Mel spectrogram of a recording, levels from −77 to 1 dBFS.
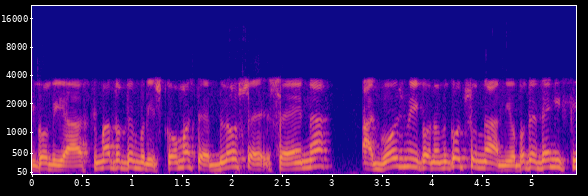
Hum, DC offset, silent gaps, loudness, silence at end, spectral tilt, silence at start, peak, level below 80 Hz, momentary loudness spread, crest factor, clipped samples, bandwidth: none; under 0.1%; none; -24 LUFS; 0 s; -8.5 dB/octave; 0 s; -10 dBFS; -60 dBFS; 3 LU; 14 dB; under 0.1%; 6.2 kHz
